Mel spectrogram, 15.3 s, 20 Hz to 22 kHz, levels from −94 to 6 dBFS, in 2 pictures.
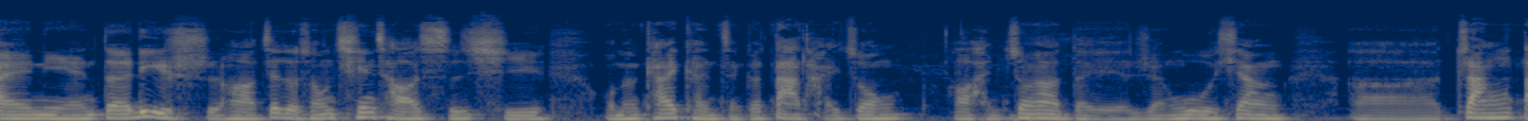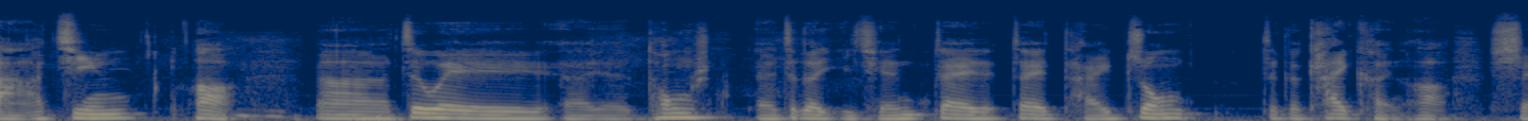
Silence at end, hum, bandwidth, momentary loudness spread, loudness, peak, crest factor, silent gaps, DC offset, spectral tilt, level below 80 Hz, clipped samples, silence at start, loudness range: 0 s; none; 12.5 kHz; 11 LU; -38 LUFS; -18 dBFS; 20 dB; none; under 0.1%; -5.5 dB/octave; -64 dBFS; under 0.1%; 0 s; 3 LU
